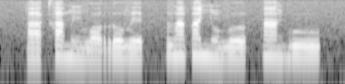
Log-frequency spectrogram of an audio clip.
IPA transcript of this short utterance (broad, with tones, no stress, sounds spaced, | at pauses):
a˨ kʰ a˦ m ĩ˨ v ɔ˨ r o˦ v ɪ˦ | v ã˦ p ã˦ ɲ ũ˨ v ʊ˦ | ã˦ ɡ͡b uː˦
